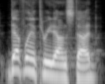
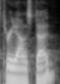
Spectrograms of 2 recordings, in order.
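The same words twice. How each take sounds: First: Definitely punched higher and louder, quick; Definitely said emphatic, fast and louder; stress on Definitely. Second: Said in the usual way. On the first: Real, not acted. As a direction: hammer Definitely home to correct yourself. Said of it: "not a rotational edge".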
